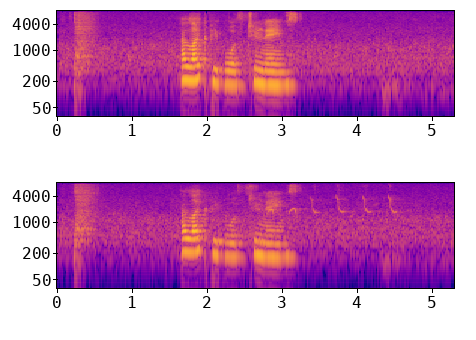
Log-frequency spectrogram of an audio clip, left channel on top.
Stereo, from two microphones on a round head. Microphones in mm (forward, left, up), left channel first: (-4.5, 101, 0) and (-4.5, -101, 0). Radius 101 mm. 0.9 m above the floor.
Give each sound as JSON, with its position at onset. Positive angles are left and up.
{"t": 0.2, "sound": "a crack", "side_deg": 35, "distance_m": 7.5}
{"t": 1.6, "sound": "a woman speaking", "side_deg": 70, "distance_m": 1.2}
